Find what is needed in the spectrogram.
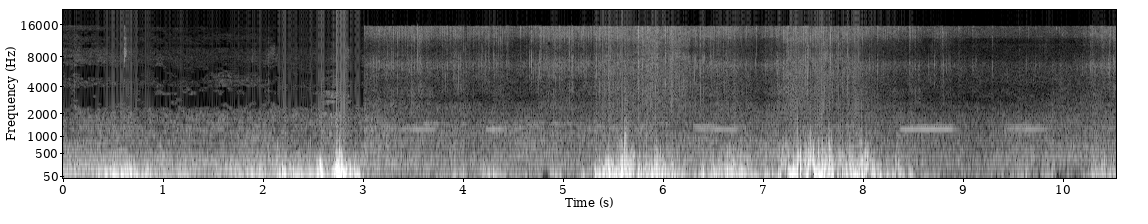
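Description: Gusty wind buffeting the microphone in surges of low rumble. From about three seconds in, faint short high beeps come and go.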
